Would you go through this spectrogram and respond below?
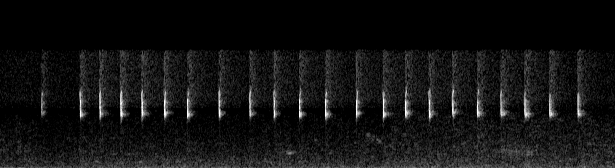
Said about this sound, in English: Okay, got that? That is a chipping sparrow alarm call.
